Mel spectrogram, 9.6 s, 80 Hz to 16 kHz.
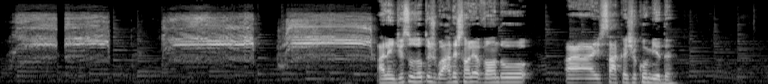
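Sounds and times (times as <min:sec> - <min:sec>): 
pigs squealing: 0:00.0 - 0:01.4, 0:02.0 - 0:04.9
speech: 0:04.7 - 0:08.6.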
